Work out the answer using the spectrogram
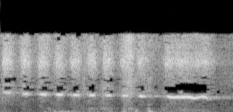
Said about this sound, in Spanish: El silbar del boyero que mientras fabrica bollas chifla.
